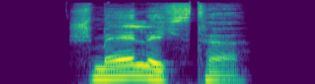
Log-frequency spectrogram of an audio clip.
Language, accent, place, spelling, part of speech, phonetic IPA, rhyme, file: German, Germany, Berlin, schmählichste, adjective, [ˈʃmɛːlɪçstə], -ɛːlɪçstə, De-schmählichste.ogg
- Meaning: inflection of schmählich: 1. strong/mixed nominative/accusative feminine singular superlative degree 2. strong nominative/accusative plural superlative degree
